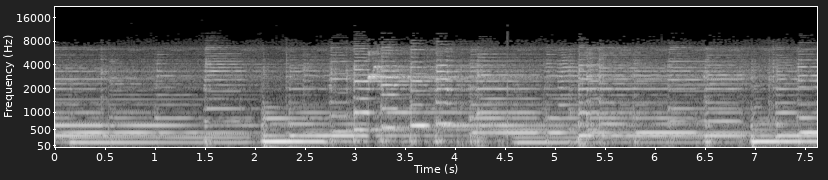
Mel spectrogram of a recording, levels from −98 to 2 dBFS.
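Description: Small clicks or skips are heard at about 0.54 s and 4.52 s. They come from overlap between stream segments about 4 s long: the player trims the overlapping span, though that sound was not really doubled, and the waveform jumps.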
